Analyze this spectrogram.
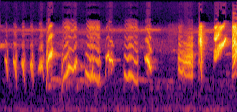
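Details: Wild long-tailed shrike singing vigorously in a lure recording: a quick series of short high chirps, then a varied jumble of slurred whistles, rising and falling notes and harsh buzzy bursts, closing with loud high squeaky notes.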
